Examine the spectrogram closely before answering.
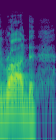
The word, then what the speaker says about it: Rudd: Thank you for telling me that Rudd rhymes with mud. You know my reputation there for mispronouncing things, so thank you, Denise. This is Rudd and Jay.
